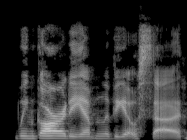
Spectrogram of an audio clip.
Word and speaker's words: Wingardium Leviosa: And something else that they, slight change, in the book, the pronunciation is the gar in Wingardium Leviosa, not the O in Leviosa. And with the movies, the Leviosa has been it's like an iconic line now, mm-hmm.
